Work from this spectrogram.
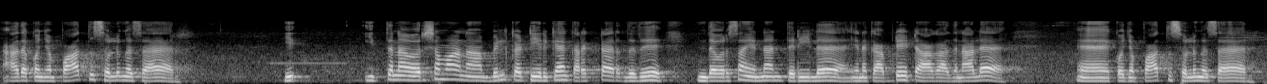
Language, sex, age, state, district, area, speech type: Tamil, female, 60+, Tamil Nadu, Tiruchirappalli, rural, spontaneous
